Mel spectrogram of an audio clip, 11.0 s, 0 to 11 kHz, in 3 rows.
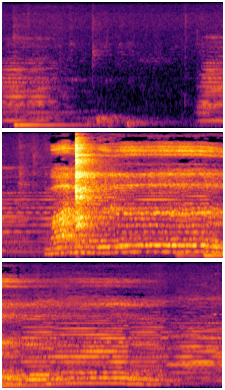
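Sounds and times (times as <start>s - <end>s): devotional music with held notes: 0.0s - 1.8s, 3.2s - 11.0s.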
